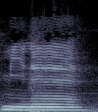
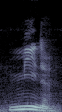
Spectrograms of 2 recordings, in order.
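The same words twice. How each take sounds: First: The final vowel is drawn out long. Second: The final vowel is kept short. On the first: The speaker calls it wrong. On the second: The speaker calls it right.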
